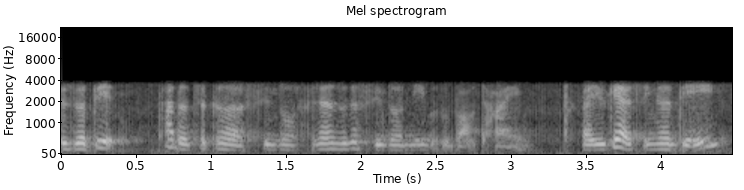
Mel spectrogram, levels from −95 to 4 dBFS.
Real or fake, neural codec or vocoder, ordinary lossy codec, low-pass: fake; vocoder, 22.05 kHz, 80 mel bands, Vocos; Opus, 16 kbps; 3.6 kHz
